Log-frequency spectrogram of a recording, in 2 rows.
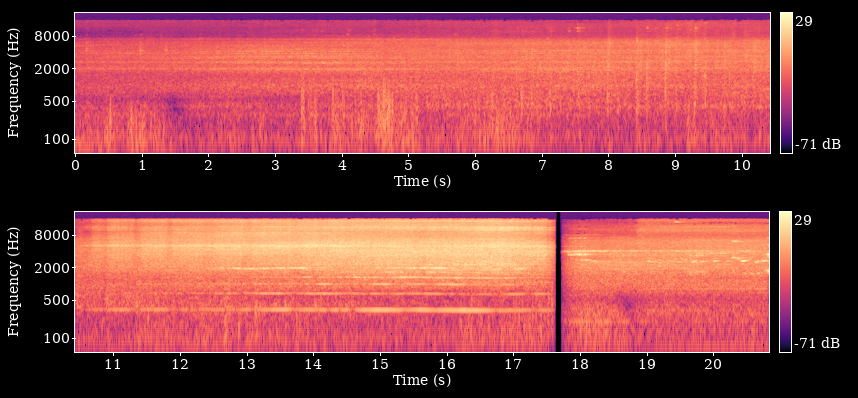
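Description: Italian regional passenger trains at a station. First a train rumbles along the platform. About ten seconds in, a locomotive-hauled train arrives with a loud, steady, several-toned squeal lasting about seven seconds, the loudest part. After a sudden cut near the end, a Trenitalia D.445 diesel locomotive is heard running.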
